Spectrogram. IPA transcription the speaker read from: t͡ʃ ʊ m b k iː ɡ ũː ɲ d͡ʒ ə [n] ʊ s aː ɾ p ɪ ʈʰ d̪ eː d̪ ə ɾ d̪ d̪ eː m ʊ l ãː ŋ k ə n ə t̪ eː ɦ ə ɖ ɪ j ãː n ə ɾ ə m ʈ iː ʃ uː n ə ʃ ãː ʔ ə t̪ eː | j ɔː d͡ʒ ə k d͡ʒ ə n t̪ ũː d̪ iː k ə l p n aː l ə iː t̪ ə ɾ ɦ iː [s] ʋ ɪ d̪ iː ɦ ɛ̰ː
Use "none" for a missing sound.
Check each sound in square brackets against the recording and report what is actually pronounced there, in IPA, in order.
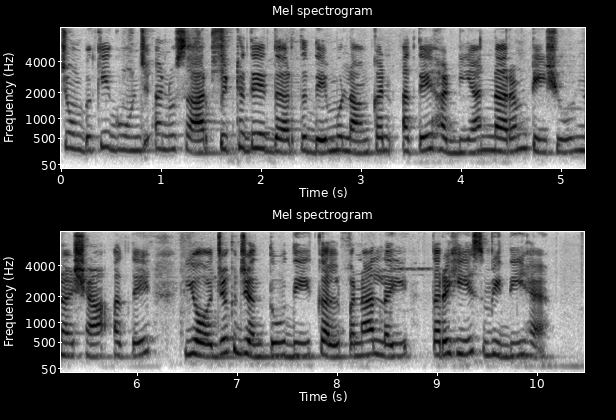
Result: n, s

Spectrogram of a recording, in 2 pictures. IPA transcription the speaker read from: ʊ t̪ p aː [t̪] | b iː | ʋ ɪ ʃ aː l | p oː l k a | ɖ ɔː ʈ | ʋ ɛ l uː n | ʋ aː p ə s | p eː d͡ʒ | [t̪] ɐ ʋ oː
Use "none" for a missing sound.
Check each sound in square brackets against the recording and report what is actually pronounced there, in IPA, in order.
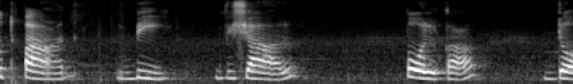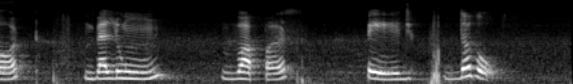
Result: d̪, d̪

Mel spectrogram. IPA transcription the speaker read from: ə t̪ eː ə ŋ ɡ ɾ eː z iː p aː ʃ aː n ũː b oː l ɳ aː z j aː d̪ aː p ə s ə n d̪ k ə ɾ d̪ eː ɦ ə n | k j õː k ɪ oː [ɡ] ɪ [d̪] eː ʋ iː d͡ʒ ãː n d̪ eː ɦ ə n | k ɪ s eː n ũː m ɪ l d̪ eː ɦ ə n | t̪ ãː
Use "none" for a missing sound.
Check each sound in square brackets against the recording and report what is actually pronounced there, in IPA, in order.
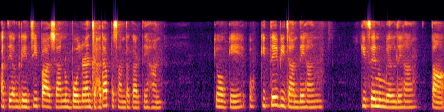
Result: k, t̪

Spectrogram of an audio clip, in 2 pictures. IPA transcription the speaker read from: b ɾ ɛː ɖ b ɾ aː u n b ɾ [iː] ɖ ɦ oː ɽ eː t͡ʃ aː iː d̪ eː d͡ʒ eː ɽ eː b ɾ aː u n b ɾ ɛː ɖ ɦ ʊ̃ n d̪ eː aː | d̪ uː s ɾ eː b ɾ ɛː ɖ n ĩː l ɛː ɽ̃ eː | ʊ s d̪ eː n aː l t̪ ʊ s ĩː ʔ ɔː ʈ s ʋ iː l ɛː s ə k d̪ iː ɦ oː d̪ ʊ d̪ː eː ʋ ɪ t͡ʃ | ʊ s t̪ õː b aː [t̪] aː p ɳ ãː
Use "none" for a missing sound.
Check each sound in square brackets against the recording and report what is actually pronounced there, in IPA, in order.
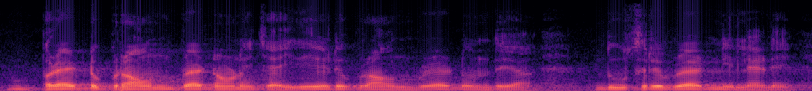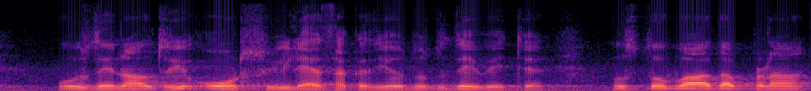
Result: ɛː, d̪

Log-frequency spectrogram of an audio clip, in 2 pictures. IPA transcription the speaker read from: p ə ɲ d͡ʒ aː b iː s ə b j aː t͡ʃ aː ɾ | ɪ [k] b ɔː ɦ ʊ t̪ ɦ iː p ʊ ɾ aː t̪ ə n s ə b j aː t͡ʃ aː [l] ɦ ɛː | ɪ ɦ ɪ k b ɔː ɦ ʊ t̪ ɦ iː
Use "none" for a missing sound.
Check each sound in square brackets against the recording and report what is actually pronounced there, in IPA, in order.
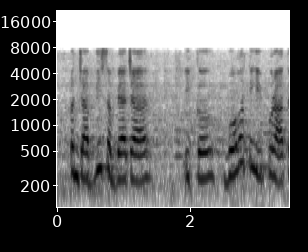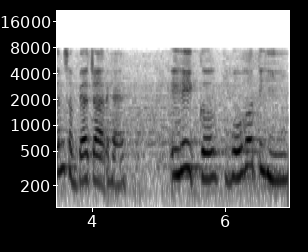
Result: k, ɾ

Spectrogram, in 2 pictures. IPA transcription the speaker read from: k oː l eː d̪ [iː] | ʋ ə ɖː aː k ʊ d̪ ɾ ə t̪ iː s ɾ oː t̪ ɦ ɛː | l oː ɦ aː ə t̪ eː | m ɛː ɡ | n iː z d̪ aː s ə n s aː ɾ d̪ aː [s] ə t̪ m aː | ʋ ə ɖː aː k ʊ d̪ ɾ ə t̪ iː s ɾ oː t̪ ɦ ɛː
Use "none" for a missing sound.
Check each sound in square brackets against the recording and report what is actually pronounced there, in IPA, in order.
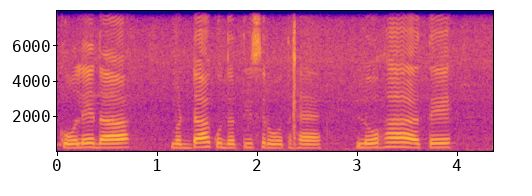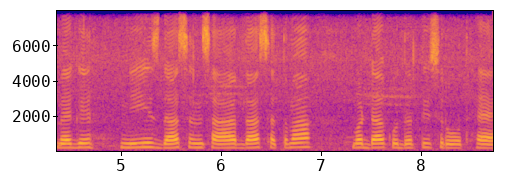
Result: aː, s

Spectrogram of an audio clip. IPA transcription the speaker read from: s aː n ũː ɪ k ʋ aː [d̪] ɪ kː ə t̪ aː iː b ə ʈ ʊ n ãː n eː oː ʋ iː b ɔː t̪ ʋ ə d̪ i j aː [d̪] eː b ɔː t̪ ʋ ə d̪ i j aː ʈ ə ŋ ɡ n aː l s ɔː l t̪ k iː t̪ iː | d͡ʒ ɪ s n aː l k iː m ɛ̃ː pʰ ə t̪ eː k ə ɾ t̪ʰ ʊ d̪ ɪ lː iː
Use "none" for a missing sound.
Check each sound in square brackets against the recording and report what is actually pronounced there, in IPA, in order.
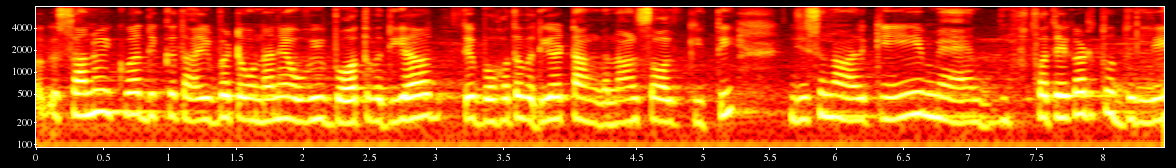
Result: d̪, t̪

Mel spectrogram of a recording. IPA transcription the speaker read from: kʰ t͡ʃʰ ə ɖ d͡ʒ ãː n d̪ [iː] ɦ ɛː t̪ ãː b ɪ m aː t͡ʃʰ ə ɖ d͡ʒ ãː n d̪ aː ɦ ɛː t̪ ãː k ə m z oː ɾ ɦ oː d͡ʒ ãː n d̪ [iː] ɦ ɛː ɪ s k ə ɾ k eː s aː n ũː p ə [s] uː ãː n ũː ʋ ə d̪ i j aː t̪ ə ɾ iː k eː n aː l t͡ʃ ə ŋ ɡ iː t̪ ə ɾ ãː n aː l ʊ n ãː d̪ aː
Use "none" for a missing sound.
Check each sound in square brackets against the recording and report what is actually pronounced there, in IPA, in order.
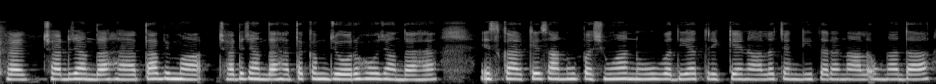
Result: aː, aː, ʃ

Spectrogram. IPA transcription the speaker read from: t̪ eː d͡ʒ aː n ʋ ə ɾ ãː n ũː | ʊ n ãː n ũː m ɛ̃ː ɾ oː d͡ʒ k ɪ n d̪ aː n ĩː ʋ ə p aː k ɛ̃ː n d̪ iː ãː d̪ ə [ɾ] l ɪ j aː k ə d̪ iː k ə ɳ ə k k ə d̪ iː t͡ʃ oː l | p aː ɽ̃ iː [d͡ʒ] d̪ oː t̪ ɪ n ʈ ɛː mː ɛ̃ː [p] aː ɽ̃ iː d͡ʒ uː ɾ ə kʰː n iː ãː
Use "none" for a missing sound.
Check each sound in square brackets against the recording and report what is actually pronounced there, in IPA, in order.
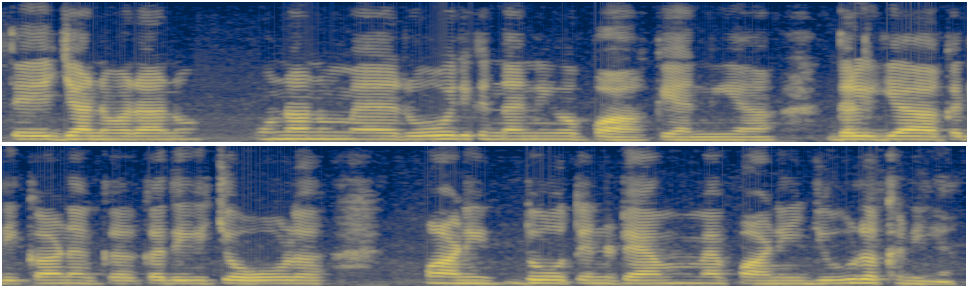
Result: none, none, p

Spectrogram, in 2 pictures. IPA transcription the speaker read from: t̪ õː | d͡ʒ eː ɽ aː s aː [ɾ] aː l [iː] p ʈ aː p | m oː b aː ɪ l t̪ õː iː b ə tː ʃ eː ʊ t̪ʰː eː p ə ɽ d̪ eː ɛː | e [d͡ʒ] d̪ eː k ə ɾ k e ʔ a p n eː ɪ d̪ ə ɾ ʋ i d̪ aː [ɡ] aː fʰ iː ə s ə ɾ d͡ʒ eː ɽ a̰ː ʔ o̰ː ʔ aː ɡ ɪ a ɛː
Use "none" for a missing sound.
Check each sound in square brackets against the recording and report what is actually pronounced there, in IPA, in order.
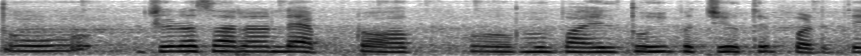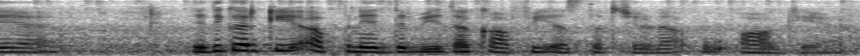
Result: ɾ, ɛː, none, k

